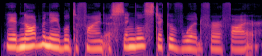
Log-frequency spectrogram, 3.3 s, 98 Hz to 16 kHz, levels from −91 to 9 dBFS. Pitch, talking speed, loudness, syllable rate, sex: 215 Hz, 275 wpm, -16 LUFS, 5.4 syllables/s, female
